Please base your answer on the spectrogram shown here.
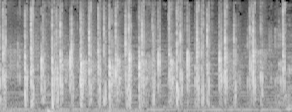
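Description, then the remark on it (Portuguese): An audience bursts into steady applause, many hands clapping together in a dense, crackling patter that stays fairly loud and even for the whole stretch. “Então, eu queria uma salva de palmas e um agro abraço para a gente finalizar.”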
